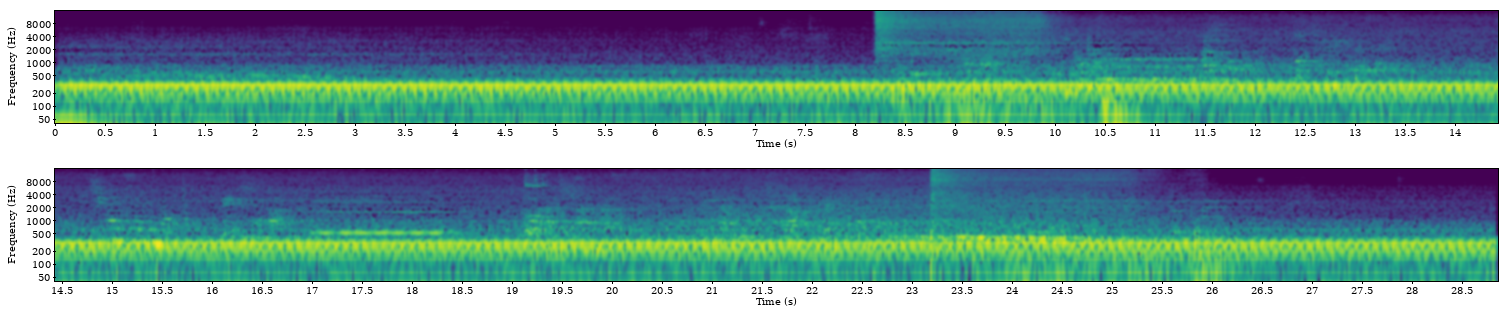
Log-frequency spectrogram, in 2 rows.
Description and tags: One of the many field-recordings I made in and around train (metro) stations, on the platforms, and in moving trains, around Tokyo and Chiba prefectures.
October 2016.
Please browse this pack to listen to more recordings.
